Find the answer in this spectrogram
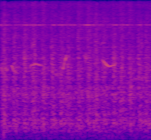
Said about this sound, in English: There's the other train coming in.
